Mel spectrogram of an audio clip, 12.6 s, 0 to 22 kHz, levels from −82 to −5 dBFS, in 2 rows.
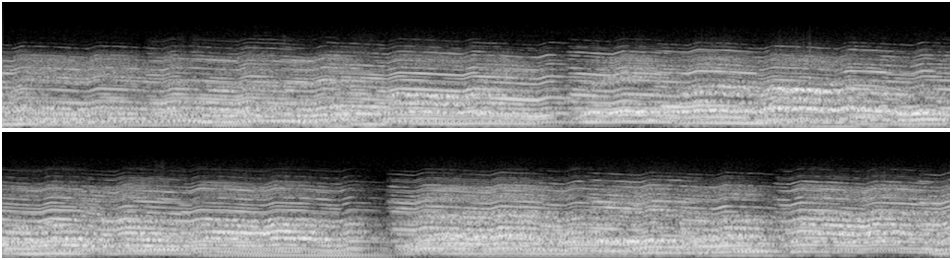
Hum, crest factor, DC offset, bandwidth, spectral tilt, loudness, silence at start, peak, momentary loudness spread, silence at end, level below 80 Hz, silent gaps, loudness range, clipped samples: none; 12 dB; under 0.1%; 8.8 kHz; -7 dB/octave; -15 LUFS; 0 s; -4 dBFS; 4 LU; 0 s; -40 dBFS; none; 2 LU; under 0.1%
